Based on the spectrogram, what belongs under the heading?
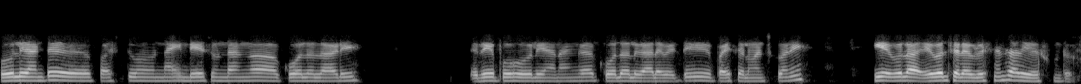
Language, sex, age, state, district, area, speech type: Telugu, male, 18-30, Telangana, Peddapalli, rural, conversation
